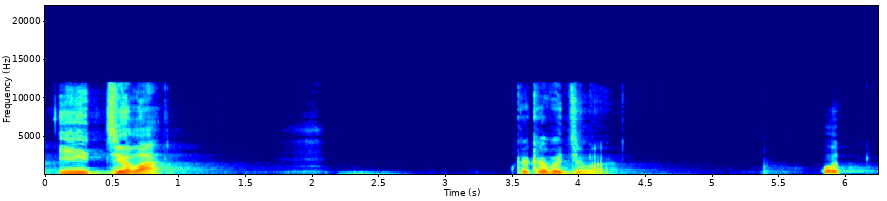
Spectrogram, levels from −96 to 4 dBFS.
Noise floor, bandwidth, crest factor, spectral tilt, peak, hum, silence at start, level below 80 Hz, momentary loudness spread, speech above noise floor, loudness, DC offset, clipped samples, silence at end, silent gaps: -86 dBFS; 12.5 kHz; 24 dB; -6.5 dB/octave; -2 dBFS; none; 0.1 s; -62 dBFS; 15 LU; 65 dB; -23 LUFS; under 0.1%; under 0.1%; 0.3 s; none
